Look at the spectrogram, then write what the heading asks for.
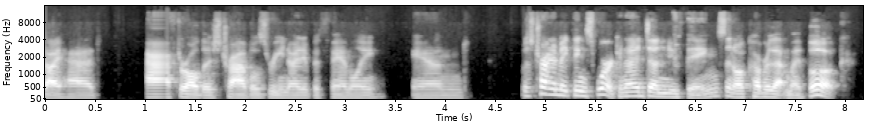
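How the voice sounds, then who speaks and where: A man talks at a moderate pace with medium pitch and ordinary variation. It is a plain, everyday voice. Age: 20s. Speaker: author and life coach. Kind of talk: interview conversation.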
